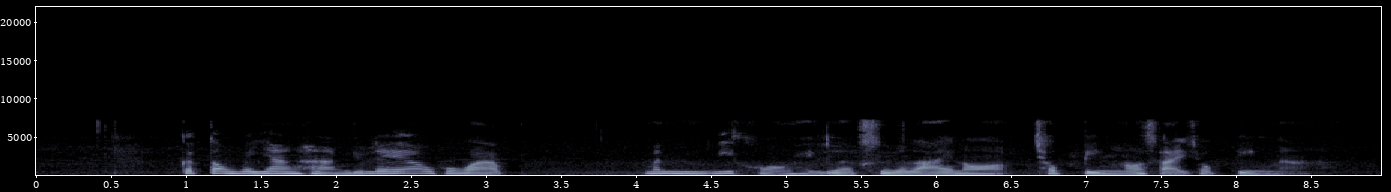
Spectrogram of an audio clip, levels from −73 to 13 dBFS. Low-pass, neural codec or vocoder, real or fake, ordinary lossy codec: 7.2 kHz; none; real; AAC, 32 kbps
